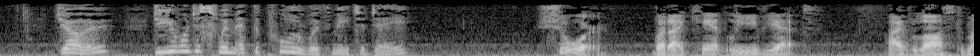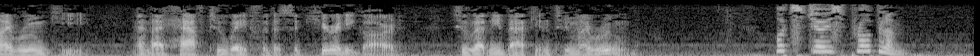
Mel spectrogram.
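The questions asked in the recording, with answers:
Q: What's Joe's problem?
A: He lost his room key.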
